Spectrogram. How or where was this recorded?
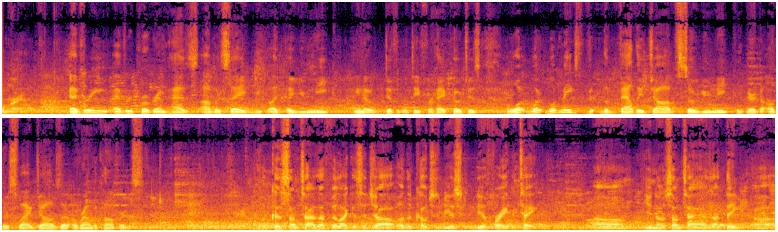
busy venue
